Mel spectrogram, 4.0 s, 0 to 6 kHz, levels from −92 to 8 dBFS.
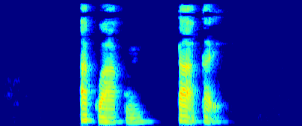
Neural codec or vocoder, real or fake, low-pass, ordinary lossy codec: none; real; 5.4 kHz; MP3, 32 kbps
